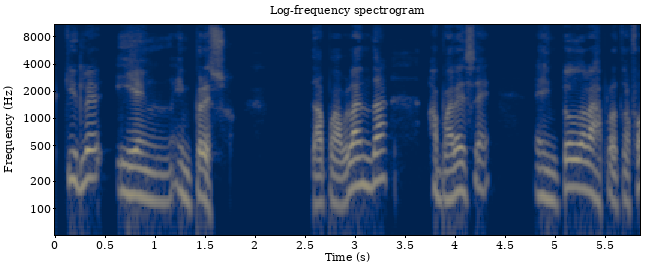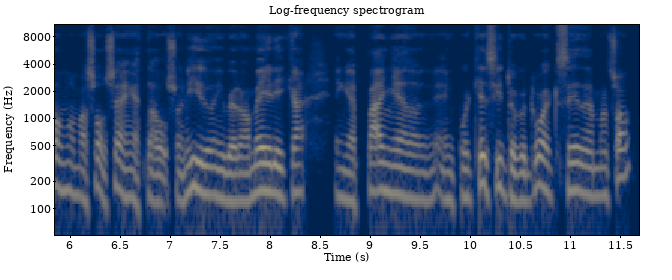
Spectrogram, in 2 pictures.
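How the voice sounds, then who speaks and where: A man's voice: on the high side, darkish tone, dry recording, studio quality. An older man with a Cuban accent answering interview questions emphatically, repeating phrases as he builds lists. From Matanzas province, Cuba. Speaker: interviewed doctor and author.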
